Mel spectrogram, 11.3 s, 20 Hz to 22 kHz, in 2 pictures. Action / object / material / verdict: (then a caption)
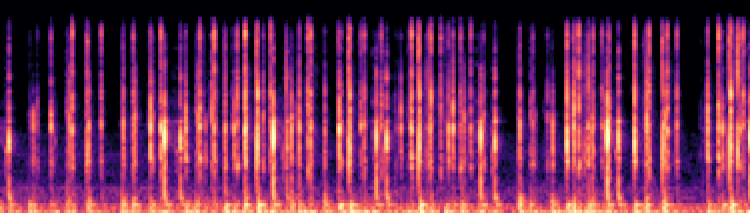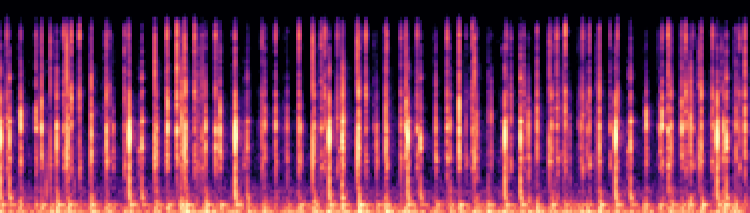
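tap / mechanical keyboard with plastic case and keycaps / plastic / none. A compact 68-key Melgeek MOJO68 mechanical keyboard with Gateron G Pro Silver switches, a clear polycarbonate case and SA-profile plastic keycaps rests on a desk mat while the fingertips of both hands type continuously. The result is a rapid, steady stream of short, bright, clacky key presses with almost no ring, over a faint low rumble, with only a few brief pauses.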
